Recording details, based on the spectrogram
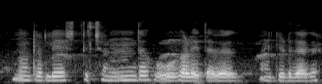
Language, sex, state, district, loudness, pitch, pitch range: Kannada, female, Karnataka, Dharwad, -17 LUFS, 190 Hz, 185-200 Hz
